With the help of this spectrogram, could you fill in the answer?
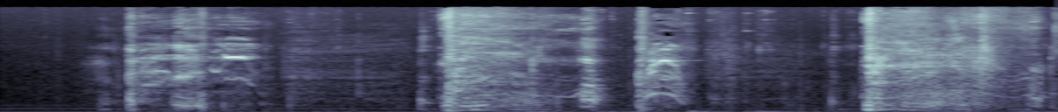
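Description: A loud coughing fit after a hit of cannabis from a bong: several harsh, raspy coughs come in clusters with short gasping pauses between them, growing stronger toward the end. No one speaks.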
